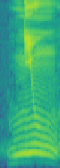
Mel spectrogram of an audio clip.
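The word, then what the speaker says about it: knew: Drew, crew, Bru, cashew, flu, blue, Neiphiu, न्यू, stew, न्यू। अच्छा, के एन में के साइलेंट है आप, ठीक है।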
